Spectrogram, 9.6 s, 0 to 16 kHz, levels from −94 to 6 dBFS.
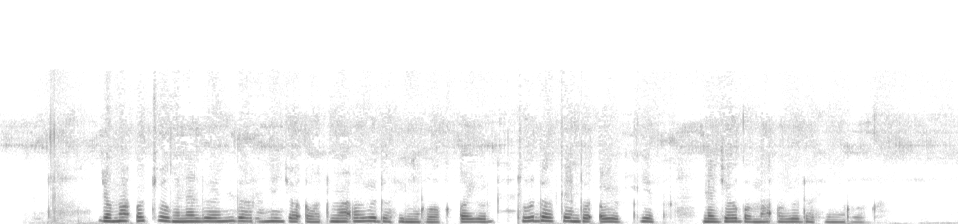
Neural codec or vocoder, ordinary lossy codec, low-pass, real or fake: codec, 44.1 kHz, 2.6 kbps, SNAC; MP3, 48 kbps; 14.4 kHz; fake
